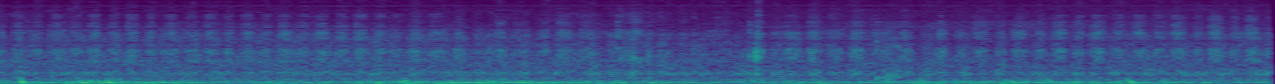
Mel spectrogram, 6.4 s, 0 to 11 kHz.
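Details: Following a fight on day 59, a Rottweiler family pants softly in steady breathy pulses, partly masked by deep rumbling noise and a few scratching sounds.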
